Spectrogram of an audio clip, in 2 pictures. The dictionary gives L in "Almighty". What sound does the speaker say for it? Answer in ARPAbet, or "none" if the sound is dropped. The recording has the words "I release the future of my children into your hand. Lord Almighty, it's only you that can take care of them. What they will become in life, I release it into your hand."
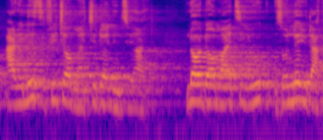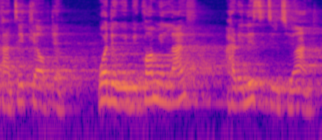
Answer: none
